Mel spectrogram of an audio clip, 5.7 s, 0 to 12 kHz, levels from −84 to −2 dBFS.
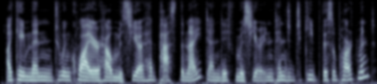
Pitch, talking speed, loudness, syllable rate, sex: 160 Hz, 200 wpm, -22 LUFS, 5.1 syllables/s, female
